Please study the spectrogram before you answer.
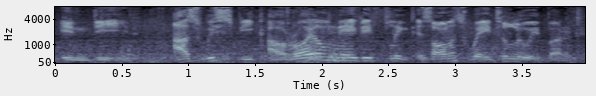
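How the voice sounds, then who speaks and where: A man's voice: fairly low pitch, very animated, normal speed, noisy background. A man playing a courteous, formal British naval captain in a video game. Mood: grave. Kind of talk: video game cutscene acting.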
